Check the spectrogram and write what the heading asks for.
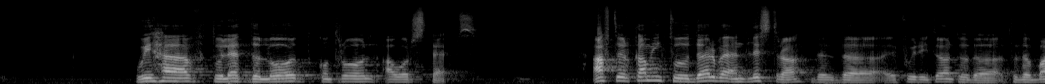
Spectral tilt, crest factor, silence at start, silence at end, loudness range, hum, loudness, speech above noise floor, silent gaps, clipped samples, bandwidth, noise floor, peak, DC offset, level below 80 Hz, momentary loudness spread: -5.5 dB/octave; 20 dB; 1.35 s; 0 s; 4 LU; none; -31 LUFS; 40 dB; none; under 0.1%; 16 kHz; -71 dBFS; -12 dBFS; under 0.1%; -68 dBFS; 12 LU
